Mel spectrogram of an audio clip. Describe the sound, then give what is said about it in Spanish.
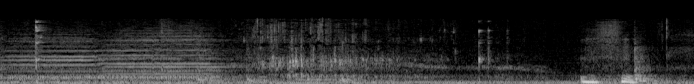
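A drink poured into a glass in a radio drama scene inside a rustic hut: a steady liquid trickle with a few glassy clinks near the end. “quien mira estúpidamente al joven Lucas Van Doren llenar por enésima vez el vaso.”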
